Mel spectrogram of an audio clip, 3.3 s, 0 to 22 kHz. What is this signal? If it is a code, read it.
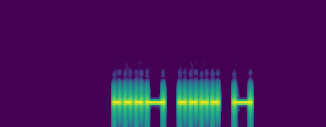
Morse code, heard as a keyed tone, about 22 wpm, 700 Hz. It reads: VHT
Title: Three Challenging Letter-Number Combinations 22wpm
